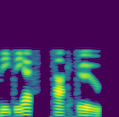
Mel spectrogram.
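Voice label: DTF Tac 2, Computer Voice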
